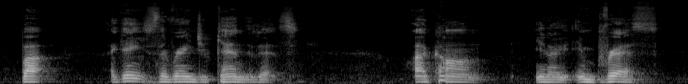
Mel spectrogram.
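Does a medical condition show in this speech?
Yes: traumatic brain injury.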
